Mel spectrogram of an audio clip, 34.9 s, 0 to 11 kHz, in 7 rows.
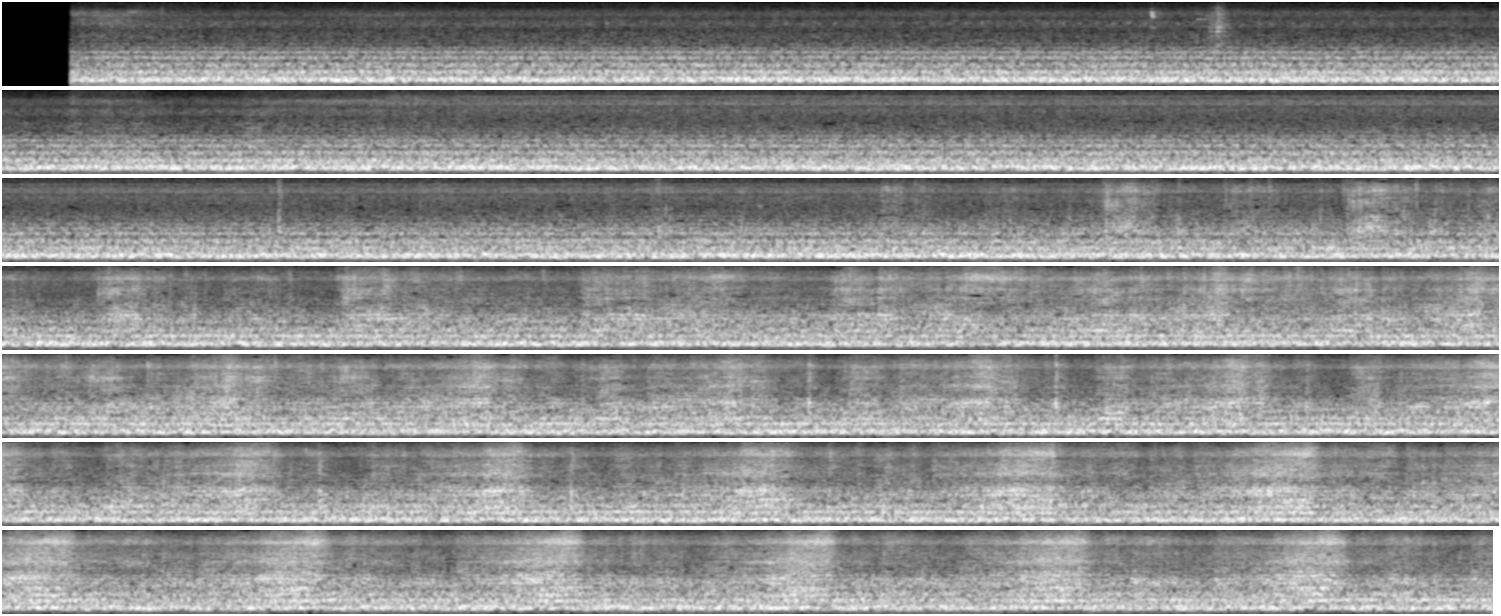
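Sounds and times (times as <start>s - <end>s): wood scraping and chipping: 12.0s - 34.9s.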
